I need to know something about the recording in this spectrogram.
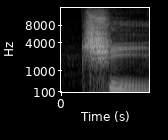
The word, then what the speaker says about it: Ches: This mantram is pronounced like this. Ches. Could be that the ch sound could be pronounced kh. Also, like more of a um Middle Eastern type of a ch, kh.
